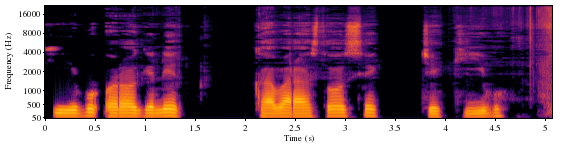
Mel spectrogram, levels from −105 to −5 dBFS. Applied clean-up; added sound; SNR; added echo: none; none; none; none.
